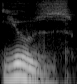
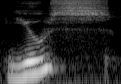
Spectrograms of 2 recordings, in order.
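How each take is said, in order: First: The word ends with a buzzing Z sound. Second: The word ends with a hissing S sound. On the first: It is used as a verb. "o S se transforma em Z" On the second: It is used as a noun. "esse é som de S"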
